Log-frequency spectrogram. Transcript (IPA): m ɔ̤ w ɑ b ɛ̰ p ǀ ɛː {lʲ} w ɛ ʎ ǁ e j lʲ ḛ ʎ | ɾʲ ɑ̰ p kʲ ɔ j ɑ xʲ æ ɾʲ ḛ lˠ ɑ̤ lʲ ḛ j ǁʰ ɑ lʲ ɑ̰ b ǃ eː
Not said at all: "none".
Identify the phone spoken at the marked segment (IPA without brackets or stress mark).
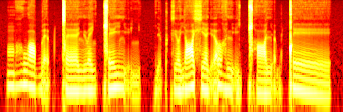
lʲ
